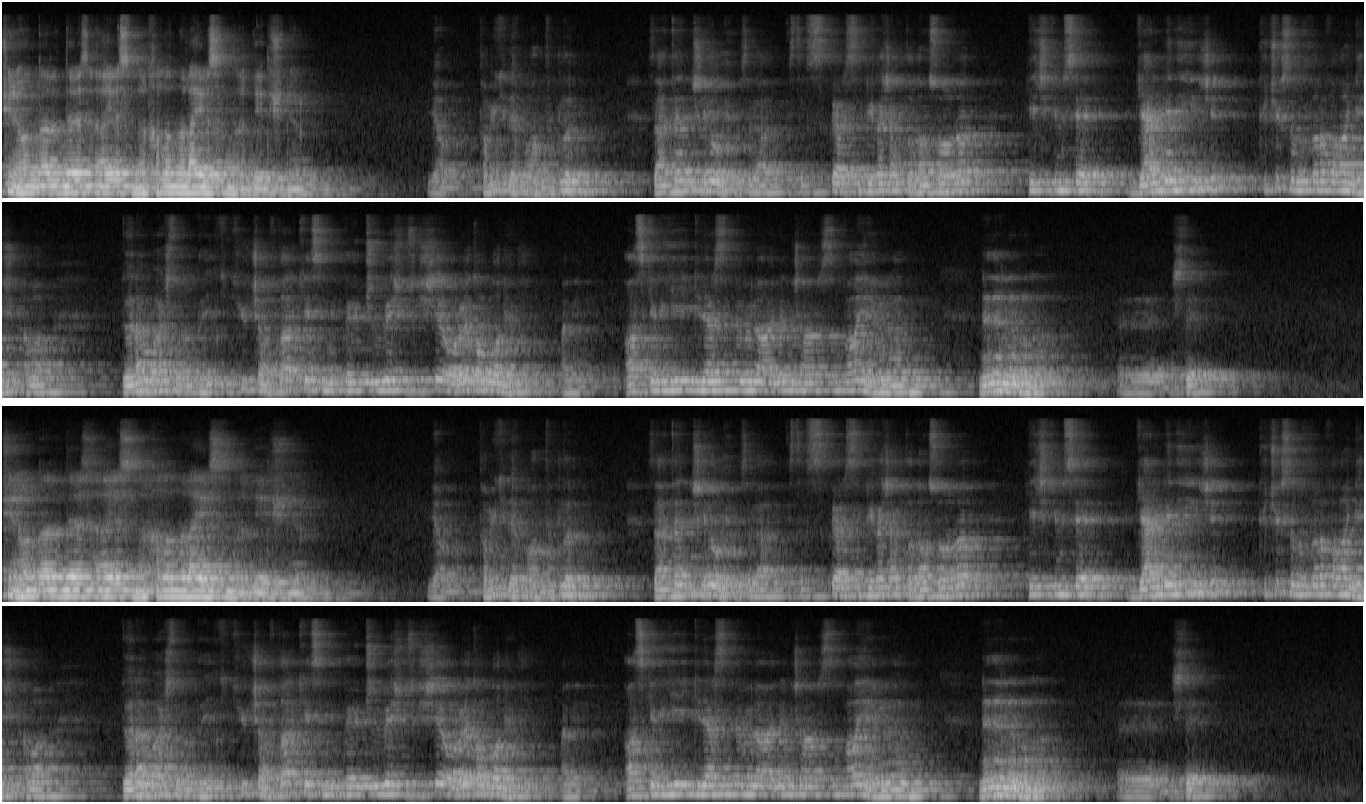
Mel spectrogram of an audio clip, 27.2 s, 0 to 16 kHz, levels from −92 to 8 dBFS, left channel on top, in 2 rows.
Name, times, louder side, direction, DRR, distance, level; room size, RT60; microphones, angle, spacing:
voice 1, 0.0-3.0, left 1 dB, 45° left, 3 dB, 0.6 m, -20 dB
voice 2, 4.8-5.8 6.5-9.7 10.3-12.3 12.6-14.1 14.8-18.9 19.2-19.4 19.8-22.8 23.4-24.1 24.8-25.7, equal, 5° right, -1 dB, 0.8 m, -29 dB
6.2 x 5.8 x 4.9 m, 1.5 s
head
